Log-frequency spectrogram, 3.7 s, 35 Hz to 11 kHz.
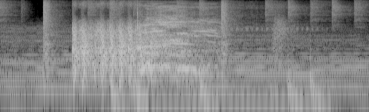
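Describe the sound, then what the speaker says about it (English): AK-47 gunfire in a video game: a loud, rapid automatic burst lasting about a second and a half, followed by a few fainter single shots and clicks. "The AK-47 is such an awesome weapon in this game"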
